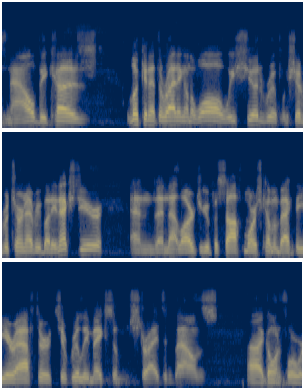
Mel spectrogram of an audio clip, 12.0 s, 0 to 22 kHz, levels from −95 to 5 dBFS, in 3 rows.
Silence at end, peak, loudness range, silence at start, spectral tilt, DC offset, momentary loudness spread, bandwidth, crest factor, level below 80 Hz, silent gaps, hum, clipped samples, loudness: 0 s; -10 dBFS; 3 LU; 0 s; -5 dB/octave; under 0.1%; 11 LU; 8.6 kHz; 22 dB; -90 dBFS; none; none; under 0.1%; -30 LUFS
